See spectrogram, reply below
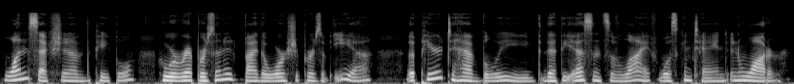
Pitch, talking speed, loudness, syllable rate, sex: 180 Hz, 195 wpm, -17 LUFS, 6.0 syllables/s, female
